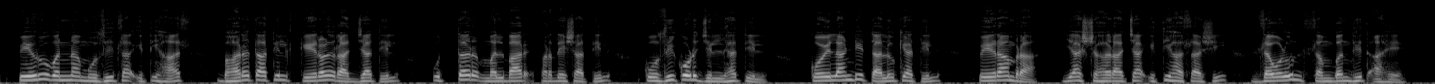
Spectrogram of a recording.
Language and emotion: Marathi, neutral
